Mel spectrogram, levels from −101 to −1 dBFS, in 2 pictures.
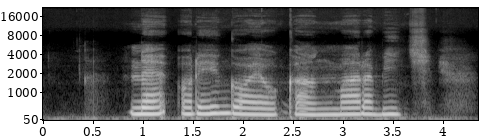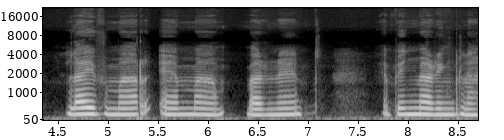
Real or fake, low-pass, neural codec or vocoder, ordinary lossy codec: real; none; none; none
